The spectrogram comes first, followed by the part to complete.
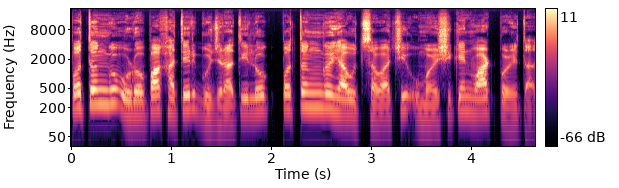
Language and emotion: Goan Konkani, neutral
